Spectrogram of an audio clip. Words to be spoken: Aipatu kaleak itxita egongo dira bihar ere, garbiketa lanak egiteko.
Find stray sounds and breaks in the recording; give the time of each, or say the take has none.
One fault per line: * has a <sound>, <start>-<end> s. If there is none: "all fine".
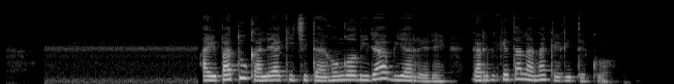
all fine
